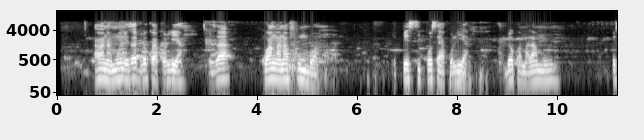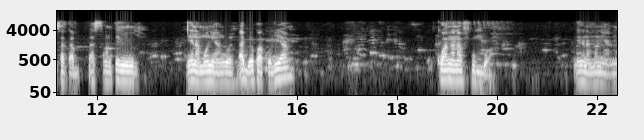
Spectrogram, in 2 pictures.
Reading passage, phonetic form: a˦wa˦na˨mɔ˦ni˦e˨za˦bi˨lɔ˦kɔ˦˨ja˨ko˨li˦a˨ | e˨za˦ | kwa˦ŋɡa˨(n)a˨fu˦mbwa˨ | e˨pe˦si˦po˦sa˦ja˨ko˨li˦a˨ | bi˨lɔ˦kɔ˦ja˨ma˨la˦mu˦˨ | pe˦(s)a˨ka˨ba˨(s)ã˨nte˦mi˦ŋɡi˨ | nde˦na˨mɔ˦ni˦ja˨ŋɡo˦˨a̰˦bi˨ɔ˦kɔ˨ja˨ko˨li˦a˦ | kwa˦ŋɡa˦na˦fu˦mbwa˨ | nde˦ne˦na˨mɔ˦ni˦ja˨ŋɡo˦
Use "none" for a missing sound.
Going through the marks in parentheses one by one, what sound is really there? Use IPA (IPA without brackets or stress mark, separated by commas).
n, s, s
